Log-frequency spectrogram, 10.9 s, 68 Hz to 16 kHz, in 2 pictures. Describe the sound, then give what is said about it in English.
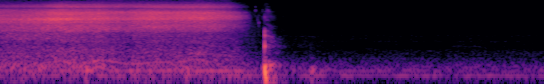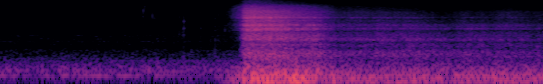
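Slow breathing exercise done to fall asleep: a long hissing breath, then a quiet hold of several seconds broken by a soft click, then another hissing breath begins. “I do 5-second breathe in, hold the breath for 5 seconds, 5-second breathe out. And I do that when I'm trying to fall asleep. I recommend it. Give it a try. It's this.”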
